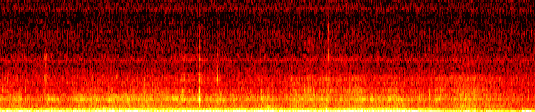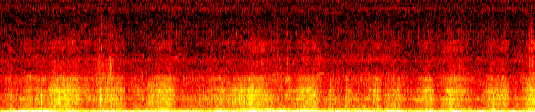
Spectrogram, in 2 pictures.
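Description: Steady low rumble of wind buffeting the microphone over choppy water, with a few faint clicks and one sharper knock a little after the middle.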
